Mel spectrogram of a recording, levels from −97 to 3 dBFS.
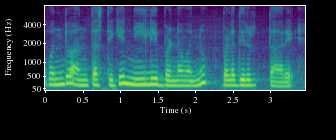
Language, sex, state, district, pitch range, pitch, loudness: Kannada, female, Karnataka, Bangalore, 180-215 Hz, 190 Hz, -14 LUFS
